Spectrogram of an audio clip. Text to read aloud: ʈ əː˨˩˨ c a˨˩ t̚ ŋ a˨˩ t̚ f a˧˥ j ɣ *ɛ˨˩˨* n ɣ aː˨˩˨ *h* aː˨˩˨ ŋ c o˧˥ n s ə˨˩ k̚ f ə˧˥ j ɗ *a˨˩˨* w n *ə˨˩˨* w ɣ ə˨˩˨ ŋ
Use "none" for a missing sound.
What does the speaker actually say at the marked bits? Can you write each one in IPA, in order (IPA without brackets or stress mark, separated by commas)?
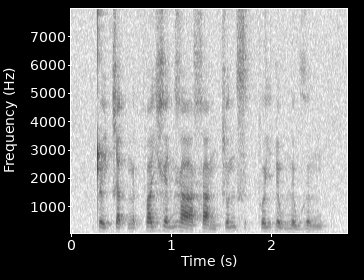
ɛ˨˩˦, x, ə˨˩˨, ə˨˩˨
